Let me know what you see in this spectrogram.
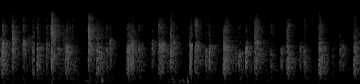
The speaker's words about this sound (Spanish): Alguien le da un aplauso fuerte al Señor. Vamos, give the Lord a hand clap.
